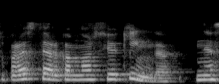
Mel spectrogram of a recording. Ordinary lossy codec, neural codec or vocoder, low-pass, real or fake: AAC, 48 kbps; none; 7.2 kHz; real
